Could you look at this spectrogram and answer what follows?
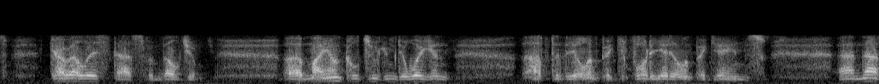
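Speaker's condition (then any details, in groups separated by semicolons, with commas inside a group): Voice box damage after neck operation; may be hard to understand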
